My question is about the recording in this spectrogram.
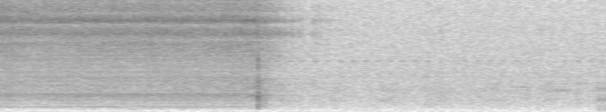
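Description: Small battery-powered motor of an electric makeup brush cleaner and dryer whirring as it spins a wet brush dry in its bowl. A small click comes about two and a half seconds in, and the high whine fades soon after.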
